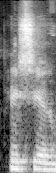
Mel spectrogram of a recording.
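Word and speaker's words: הסיר: And in this case, instead of he, we're going to say hey, hesir, because this is, there's nothing for it to latch on to. The syllable is not closed. There's compensatory lengthening.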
